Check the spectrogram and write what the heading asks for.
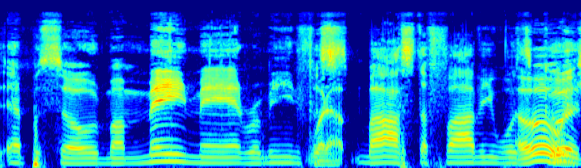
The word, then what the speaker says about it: Mostafavi: My main man, Rahmein Mostafavi, was good.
